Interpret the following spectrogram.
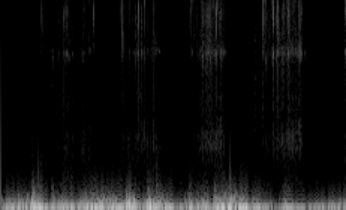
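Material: Stone.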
